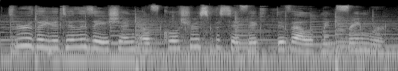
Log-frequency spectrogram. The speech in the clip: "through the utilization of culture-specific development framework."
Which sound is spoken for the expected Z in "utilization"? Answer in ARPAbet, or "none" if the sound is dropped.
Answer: Z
